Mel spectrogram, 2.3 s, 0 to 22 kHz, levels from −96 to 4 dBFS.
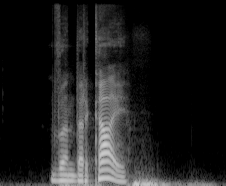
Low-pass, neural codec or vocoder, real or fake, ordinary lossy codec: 19.8 kHz; codec, 44.1 kHz, 7.8 kbps, DAC; fake; none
